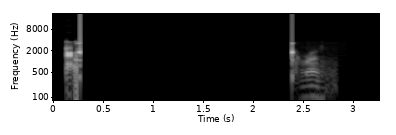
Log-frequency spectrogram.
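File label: Police Southwest District Disp, radio; Raleigh; p25; wake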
